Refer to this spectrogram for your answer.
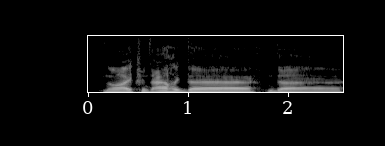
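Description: The sound is dry with no echo as a man speaks with ordinary pitch variation over a quiet background. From Medemblik, North Holland, Netherlands; North Holland, Netherlands. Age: 30s. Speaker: small business owner and festival volunteer; guest. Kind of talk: casual interview. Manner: hesitant, many filler sounds. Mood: relaxed, reminiscing. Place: studio. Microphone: studio mic.

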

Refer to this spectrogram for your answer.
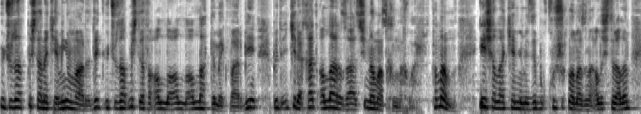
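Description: This man's high-pitched voice moves at a fairly quick pace with ordinary pitch variation. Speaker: religious teacher. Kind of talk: religious lesson. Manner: fast.

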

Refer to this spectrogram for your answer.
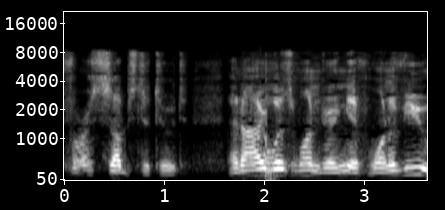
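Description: Someone reads aloud here, using a natural voice.

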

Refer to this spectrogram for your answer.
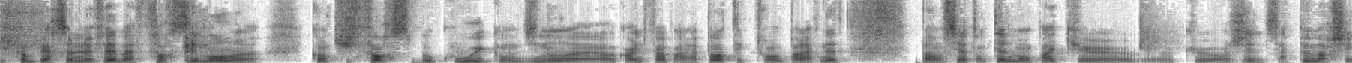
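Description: With lively intonation, a man races along at a very fast pace. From rural Paris region, France. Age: 20s. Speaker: entrepreneur; podcast guest. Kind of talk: casual chat. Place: home room. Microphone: earbuds.

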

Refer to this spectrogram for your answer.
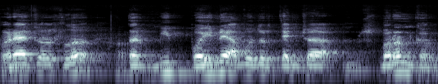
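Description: A man speaks at a medium pitch with noticeable background noise. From Vidarbha, Maharashtra (Amravati district village). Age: 70s. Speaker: farmer and devotee. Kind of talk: testimony.

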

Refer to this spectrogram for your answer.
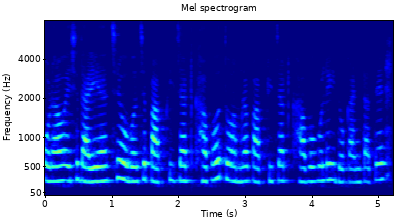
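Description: Quiet speech in a monotone, flat intonation. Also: woman. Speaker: vlogger. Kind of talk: casual vlog narration. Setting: outdoors at a fair.

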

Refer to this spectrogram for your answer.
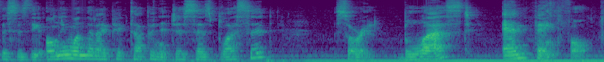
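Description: Noticeable background noise behind a woman speaking at a moderate pace. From Ontario, Canada. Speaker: haul vlogger. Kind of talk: product haul show-and-tell. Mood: cheerful, upbeat. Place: home room. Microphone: phone near.

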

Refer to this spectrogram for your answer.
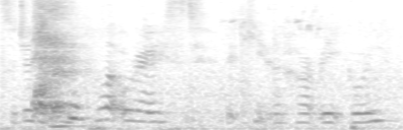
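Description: A woman speaks at a fairly slow pace. Loud background noise runs throughout. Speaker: fitness instructor. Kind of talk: live workout instruction. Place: garden.

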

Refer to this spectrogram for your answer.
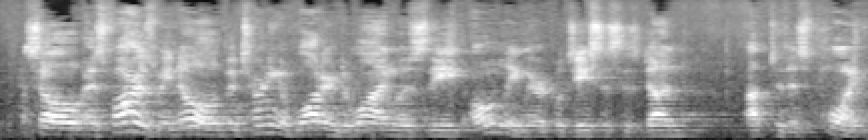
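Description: Moderately paced male speech, ordinary in its pitch variation, with audible room echo and light background noise. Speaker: teacher. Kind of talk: lecture. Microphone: podium.

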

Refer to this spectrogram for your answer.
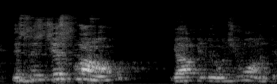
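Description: Audible room echo surrounds a man as he speaks. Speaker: preacher. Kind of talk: sermon. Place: church. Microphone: camera far.

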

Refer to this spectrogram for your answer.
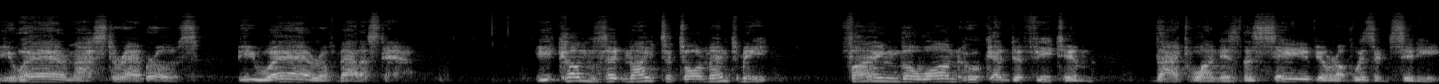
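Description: A man's put-on character voice at medium pitch, delivered at a fairly slow pace. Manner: solemn, warning.

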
